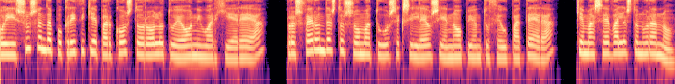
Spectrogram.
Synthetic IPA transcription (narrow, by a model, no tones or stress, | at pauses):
o̞iːsusɐnd̪ɐpo̞kɾiθice̞ːpɐɾko̞st̪o̞ɾo̞lo̞t̪ue̞o̞niuɐɾçie̞ɾe̞ɐ | pɾo̞sfe̞ɾo̞nd̪ɐst̪o̞so̞mɐt̪uose̞ksile̞o̞sie̞no̞pio̞nt̪uθe̞upɐt̪e̞ɾɐ | ce̞mɐse̞vɐle̞st̪o̞nuɾɐno̞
